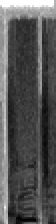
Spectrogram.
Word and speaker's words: conte: Comte et conte, ça se dit pareil.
